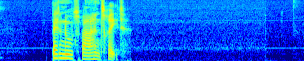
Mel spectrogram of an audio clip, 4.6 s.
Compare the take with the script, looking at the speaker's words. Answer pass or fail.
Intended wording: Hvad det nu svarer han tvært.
pass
